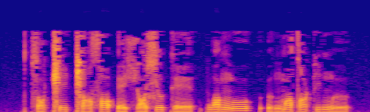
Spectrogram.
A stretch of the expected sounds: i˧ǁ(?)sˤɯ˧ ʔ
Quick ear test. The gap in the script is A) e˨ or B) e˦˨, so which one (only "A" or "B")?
A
